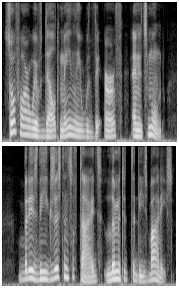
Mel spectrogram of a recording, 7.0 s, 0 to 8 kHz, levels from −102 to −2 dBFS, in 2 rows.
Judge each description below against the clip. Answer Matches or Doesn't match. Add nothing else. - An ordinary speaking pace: Matches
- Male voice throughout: Matches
